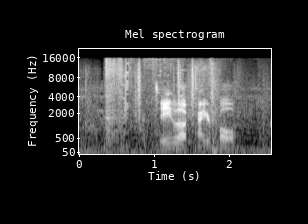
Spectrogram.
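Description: A man speaks with animation, close to a headset microphone.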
